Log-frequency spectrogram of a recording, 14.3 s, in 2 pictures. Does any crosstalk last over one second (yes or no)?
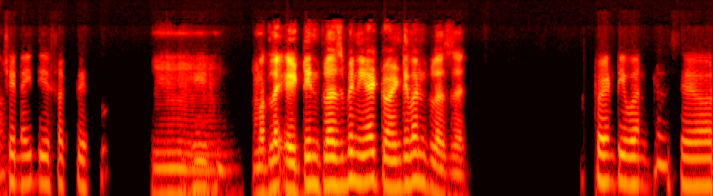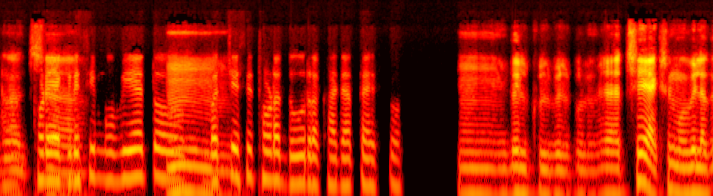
no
